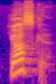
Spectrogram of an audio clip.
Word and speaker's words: Joske: a Jewish-German immigrant, Julius Joske. That's how to pronounce it in German.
